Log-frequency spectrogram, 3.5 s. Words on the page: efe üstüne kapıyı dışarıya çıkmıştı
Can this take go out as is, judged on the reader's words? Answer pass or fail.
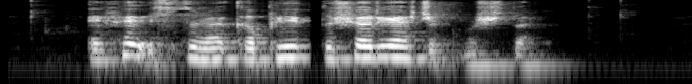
pass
